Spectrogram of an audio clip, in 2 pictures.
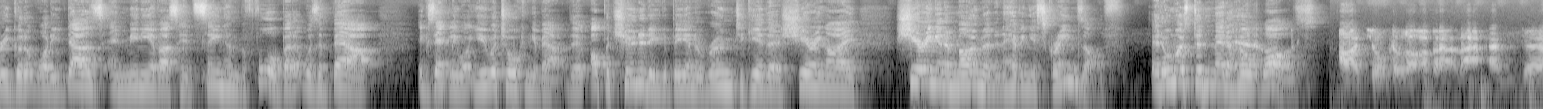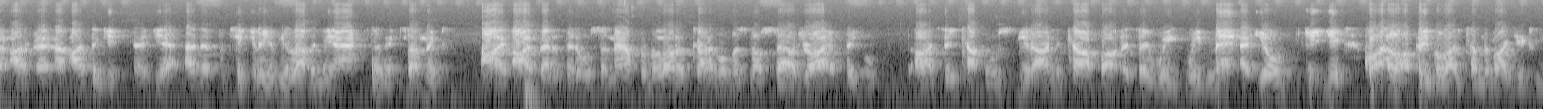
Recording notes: A brief phone conversation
